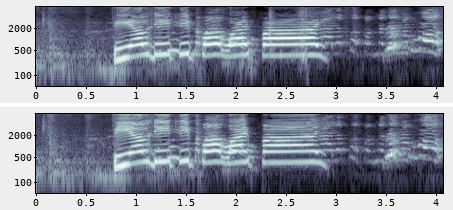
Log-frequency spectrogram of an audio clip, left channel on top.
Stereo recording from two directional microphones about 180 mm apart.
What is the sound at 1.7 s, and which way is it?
Speech, 25° right (ahead or behind).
